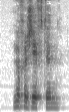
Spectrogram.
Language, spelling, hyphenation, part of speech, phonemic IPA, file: Dutch, muggenziften, mug‧gen‧zif‧ten, verb, /ˈmʏ.ɣə(n)ˌzɪf.tə(n)/, Nl-muggenziften.ogg
- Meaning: to nitpick, to be fastidious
